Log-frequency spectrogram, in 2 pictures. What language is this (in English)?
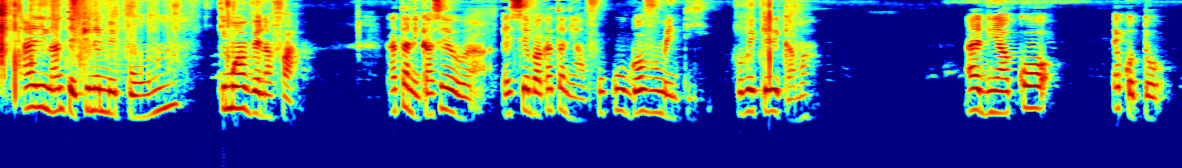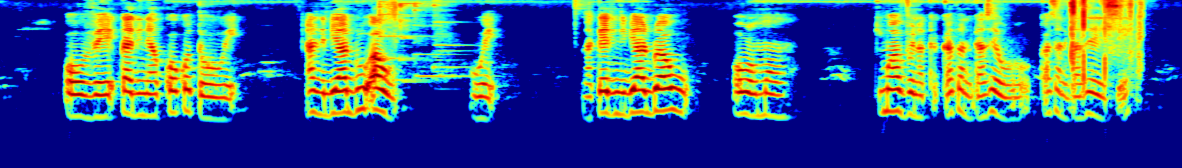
Ikposo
